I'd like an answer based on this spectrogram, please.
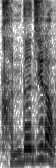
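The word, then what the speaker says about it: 肯德基: 닭을 주로 파는 데인데 닭을 집어넣지 않고 저를 글자를 집어넣는데 가만히 보시면 긍덕기는 중국말로는 건더지라고 합니다. 건더지. 켄터키하고 비슷하죠. 그죠?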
